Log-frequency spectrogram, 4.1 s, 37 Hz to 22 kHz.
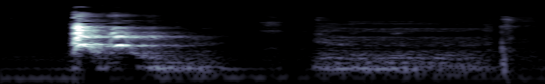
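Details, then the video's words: Sapphie, a pet Pomsky, during play-fighting indoors: one loud, sharp bark that trails into a gravelly grumble, followed after a short gap by a low, drawn-out growling whine, then a brief click. "5 minutos de Sapphie peleando con todos"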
